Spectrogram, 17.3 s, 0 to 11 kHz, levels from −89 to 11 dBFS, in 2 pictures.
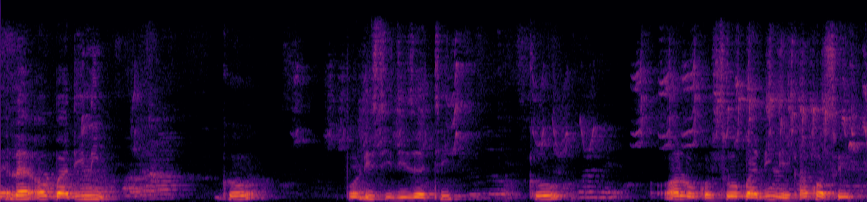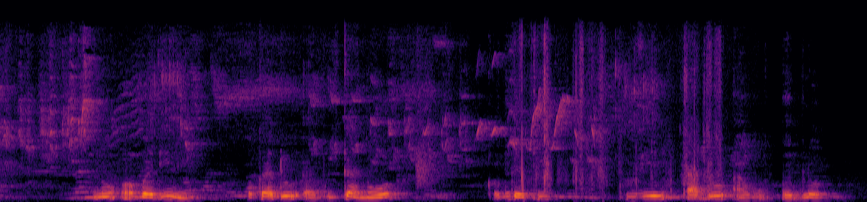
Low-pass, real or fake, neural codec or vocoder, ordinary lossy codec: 9.9 kHz; real; none; AAC, 64 kbps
